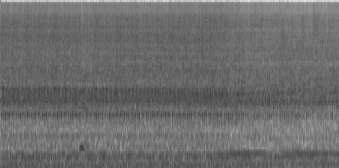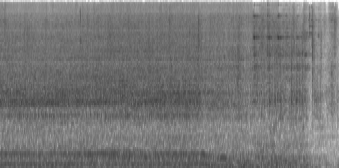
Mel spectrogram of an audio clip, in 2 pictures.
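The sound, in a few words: running generator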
